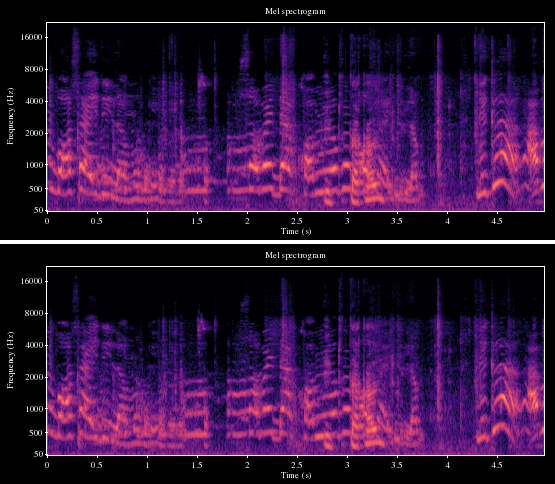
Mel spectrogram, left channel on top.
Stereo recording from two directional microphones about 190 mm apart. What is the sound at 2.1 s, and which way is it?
Children playing, 10° right (ahead or behind).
